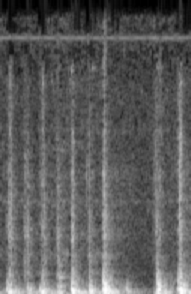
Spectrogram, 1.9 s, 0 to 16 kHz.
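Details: Polaris RZR XP 1000 rear sway (stabilizer) bar with RacerTech braces and lateral play; shims and new bushings didn't help: dull, uneven clunks several times a second as the bar is worked back and forth.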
